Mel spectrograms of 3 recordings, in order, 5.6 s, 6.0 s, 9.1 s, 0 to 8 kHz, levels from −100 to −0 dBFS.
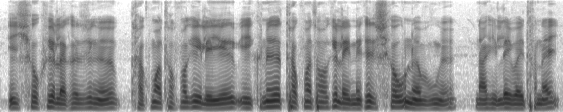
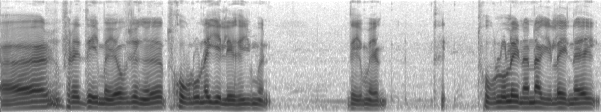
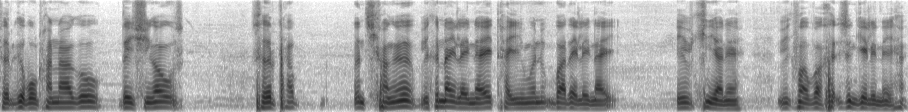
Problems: none marked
